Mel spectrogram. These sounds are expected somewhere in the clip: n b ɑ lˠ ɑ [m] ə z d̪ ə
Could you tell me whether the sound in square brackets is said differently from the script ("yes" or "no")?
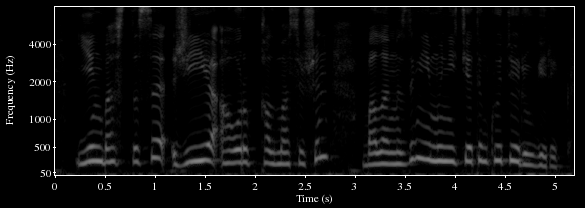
yes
